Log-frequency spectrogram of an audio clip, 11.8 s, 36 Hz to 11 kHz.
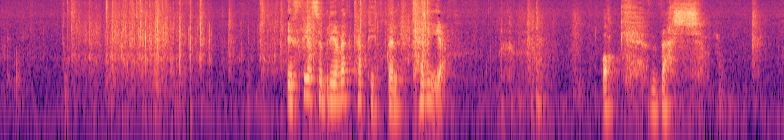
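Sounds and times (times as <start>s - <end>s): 
thin Bible paper pages flipping: 0.9s - 6.8s
speech: 4.3s - 6.8s, 9.8s - 10.5s.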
